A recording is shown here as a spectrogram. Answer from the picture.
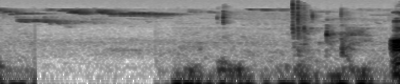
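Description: A few scattered laptop key clicks over a low hum, after about a second of dead silence near the start.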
